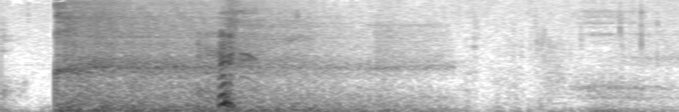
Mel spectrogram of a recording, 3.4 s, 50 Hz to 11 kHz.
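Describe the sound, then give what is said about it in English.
A person imitates a character's mechanical respirator breathing from a film scene: one long, raspy, hissing breath, fairly loud, then trailing off into quiet. “there's no music during the scene, so like every 10 seconds you hear just like his breath.”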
